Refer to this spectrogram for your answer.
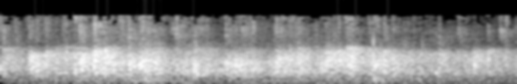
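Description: A crowd applauds steadily, a dense wash of many hands clapping at once, sustained at an even, fairly loud level for a few seconds without letting up.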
